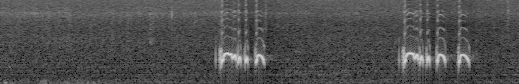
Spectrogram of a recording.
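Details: Zebra dove cooing, used as a lure to get a silent dove to sing: two phrases, each a warbling, slightly falling coo followed by three short clipped coos, about two seconds apart over faint low background hum.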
